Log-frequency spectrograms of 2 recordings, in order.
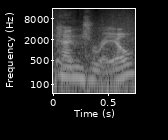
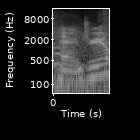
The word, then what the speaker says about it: Pandreo: Also, it's pronounced Pandreo, not Pandrio.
